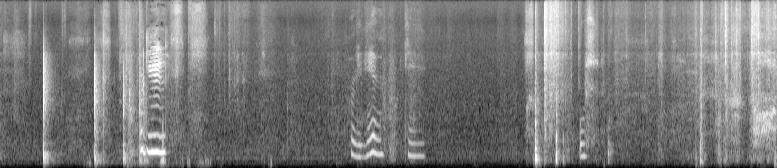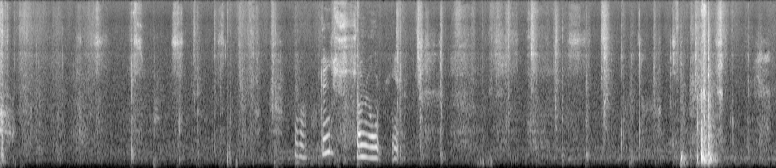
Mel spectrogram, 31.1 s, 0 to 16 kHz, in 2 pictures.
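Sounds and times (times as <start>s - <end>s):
ball bouncing on wooden floor: 0.9s - 1.2s, 1.9s - 3.0s
rummaging rustling and bumping: 10.7s - 11.4s.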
